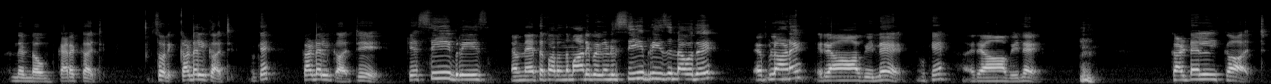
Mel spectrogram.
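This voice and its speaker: A woman teacher with a Malayali accent, coaching students for an exam, explaining step by step with frequent "okay" and questions to the class. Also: mid-range voice. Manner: mixes English terms into Malayalam.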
